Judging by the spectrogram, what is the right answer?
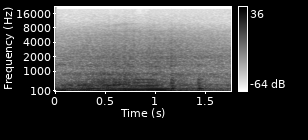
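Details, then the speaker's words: Infiniti G35 with a rough idle that died in traffic, check engine light flickering, coil already tested: revs rise then stall and sag about a second in, a flat, struggling rev with no power; cause unconfirmed. "it doesn't sound like how it's supposed to and then I put the gas pedal down and it doesn't like it has like no power to it"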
